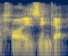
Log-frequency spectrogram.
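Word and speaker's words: Huizinga: média o autor Holandês dizem que se pronuncia roizinha escreve o izinga meu holandês é fraco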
